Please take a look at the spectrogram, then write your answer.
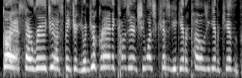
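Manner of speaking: high, shrill-pitched scolding Texan mum; mother telling off her daughter, high mock scolding; ballistic mum. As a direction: scold the child like a furious mother. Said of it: "her mum went ballistic".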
